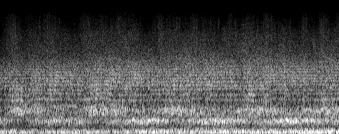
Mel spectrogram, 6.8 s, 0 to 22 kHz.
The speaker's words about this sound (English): The crowd is chanting MVP. He steps up to the plate, and then this happens. 40,000 chanting MVP.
